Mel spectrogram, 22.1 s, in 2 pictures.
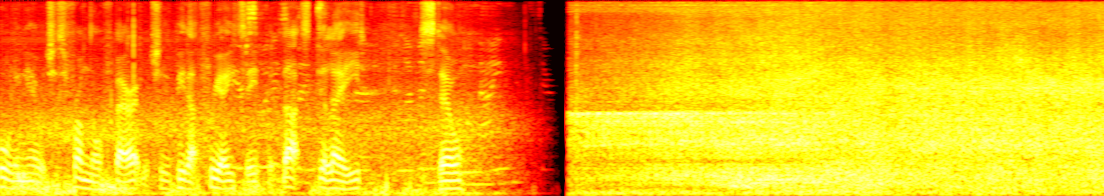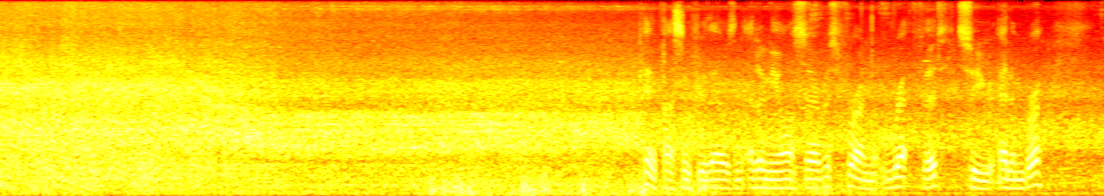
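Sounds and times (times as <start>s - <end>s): express train rushing past: 1.5s - 5.1s, 5.7s - 22.0s
steady high tone: 2.3s - 3.6s, 5.7s - 8.9s.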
